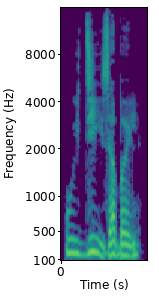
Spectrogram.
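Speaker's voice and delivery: low, soft hiss in her ear. A narrator's reading. Husband hisses into heroine's ear. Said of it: "прошипел он мне на ухо".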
